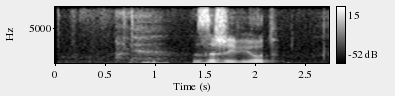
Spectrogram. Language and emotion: Russian, positive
